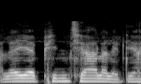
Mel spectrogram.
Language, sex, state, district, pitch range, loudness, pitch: Wancho, male, Arunachal Pradesh, Longding, 130-145 Hz, -14 LUFS, 140 Hz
